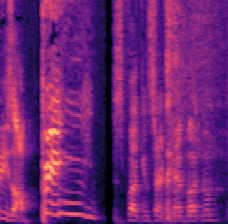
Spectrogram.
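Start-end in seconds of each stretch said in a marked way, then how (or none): 0.4-1.0 a sudden high cartoon "bing"; ping it out like a bell; high "bing" noise. Headbutt noise.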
